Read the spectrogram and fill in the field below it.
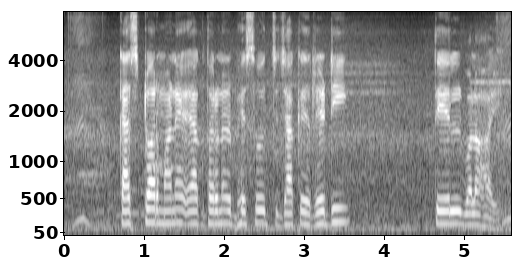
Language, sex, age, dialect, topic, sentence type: Bengali, male, 18-24, Northern/Varendri, agriculture, statement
